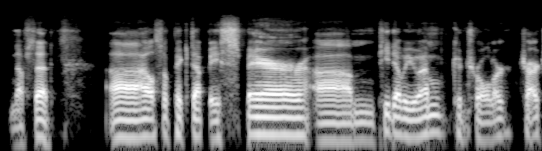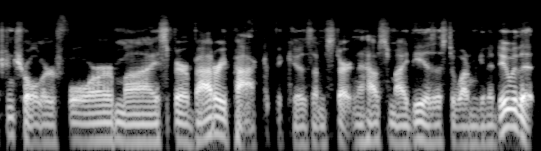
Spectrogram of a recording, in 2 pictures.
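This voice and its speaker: A man with a low, deep voice talks casually as a podcast panelist. The recording is close and dry, with hardly any room sound. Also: no room sound. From Canada. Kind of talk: casual chat.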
